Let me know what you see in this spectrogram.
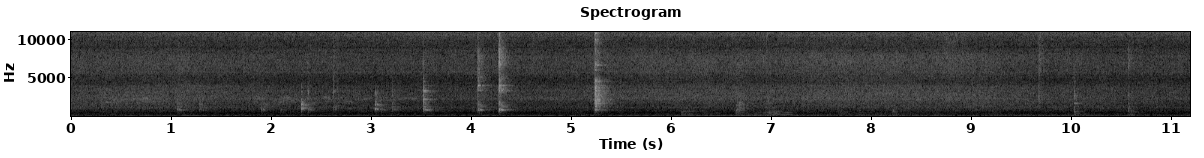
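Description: Canned tuna frying in oil with garlic and onion in a metal pot, sizzling steadily as a wooden spatula stirs it. Several sharp knocks against the pot come between about two and five seconds in.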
